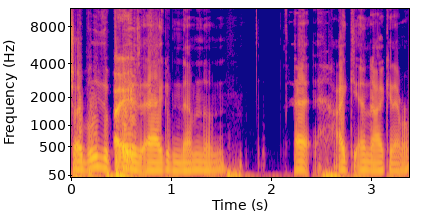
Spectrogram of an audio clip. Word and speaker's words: Agamemnon: believe the play is Agamemnon. I can never pronounce it. Agamemnon, I believe it's pronounced.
